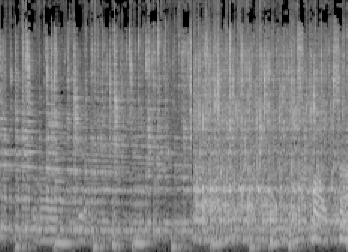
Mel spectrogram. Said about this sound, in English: Take your pot, get water in it.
